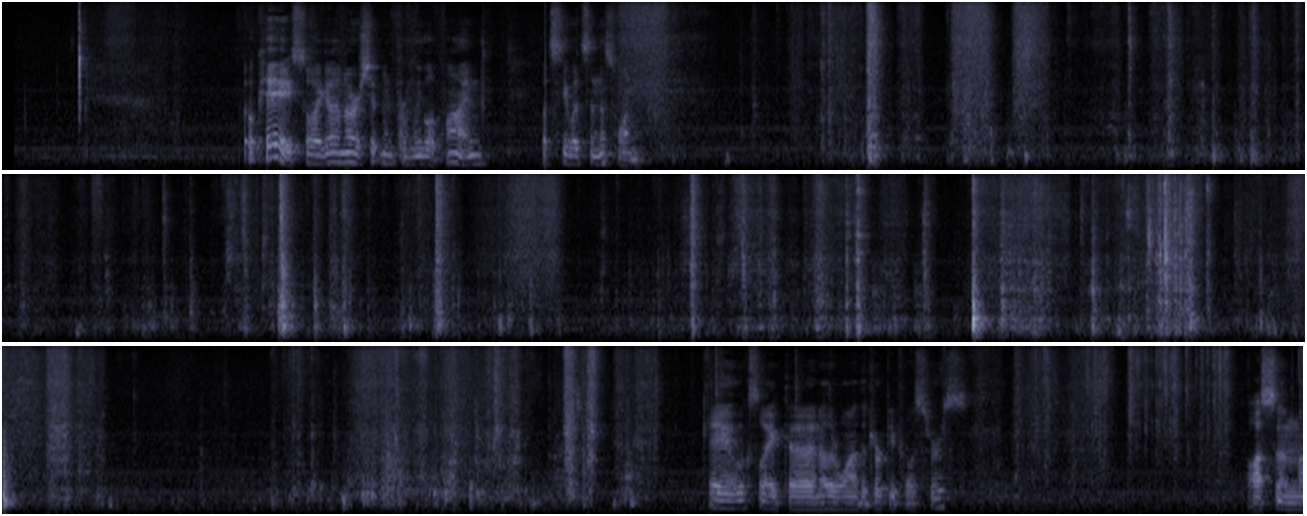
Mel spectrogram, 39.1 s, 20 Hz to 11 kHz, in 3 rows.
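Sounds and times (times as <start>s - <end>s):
packaging rustling and crinkling: 7.9s - 27.1s, 36.0s - 39.0s.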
